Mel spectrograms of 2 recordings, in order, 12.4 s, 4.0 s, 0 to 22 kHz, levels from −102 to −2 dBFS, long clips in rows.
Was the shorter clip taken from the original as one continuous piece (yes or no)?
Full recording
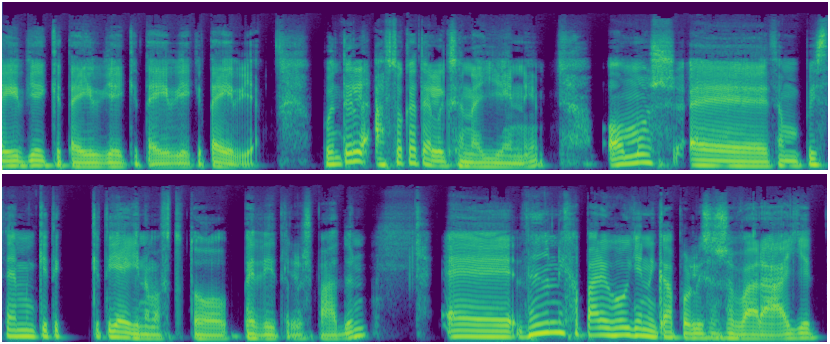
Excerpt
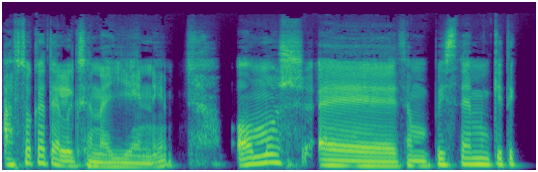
yes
